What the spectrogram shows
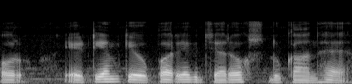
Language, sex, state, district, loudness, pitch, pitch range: Hindi, male, Jharkhand, Ranchi, -17 LUFS, 105 Hz, 100-115 Hz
